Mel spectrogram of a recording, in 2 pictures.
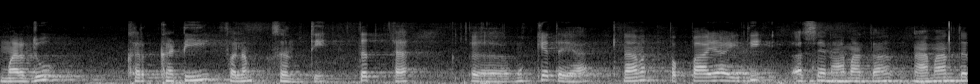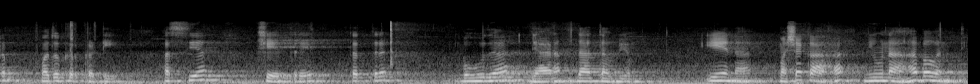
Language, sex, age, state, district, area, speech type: Sanskrit, male, 18-30, Karnataka, Bangalore Urban, urban, spontaneous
